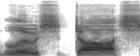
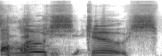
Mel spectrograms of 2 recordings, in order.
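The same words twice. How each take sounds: First: The vowel in 'Dos' sounds like 'boss'. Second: The vowel in 'Dos' sounds like 'dose'. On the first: The speaker calls it wrong. "you said Los Dos. and It DOS is disk operating system" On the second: The speaker calls it right. "it's Los Dos"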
